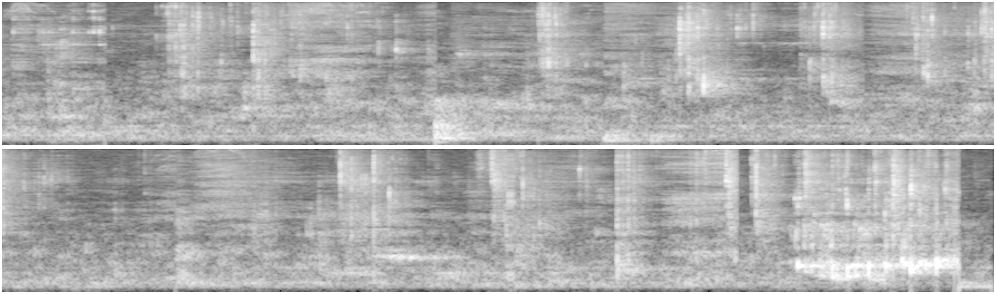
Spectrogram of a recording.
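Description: Close-up eating sounds: chewing and mouth noises with many small clicks as food is picked up and bitten. A short, louder pitched sound comes near the end.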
